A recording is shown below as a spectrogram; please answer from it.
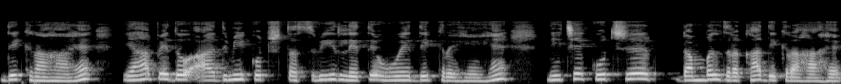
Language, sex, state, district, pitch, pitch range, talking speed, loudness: Hindi, female, Karnataka, Bangalore, 210 Hz, 190-230 Hz, 150 wpm, -16 LUFS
